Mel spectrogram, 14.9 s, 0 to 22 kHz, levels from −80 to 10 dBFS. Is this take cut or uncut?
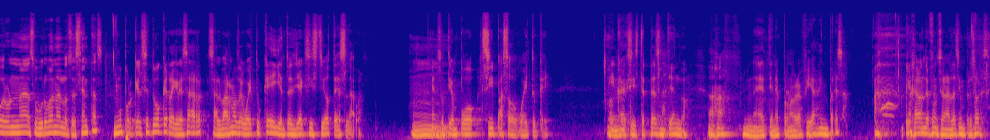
uncut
